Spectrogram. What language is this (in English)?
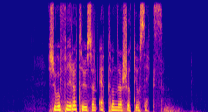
Swedish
